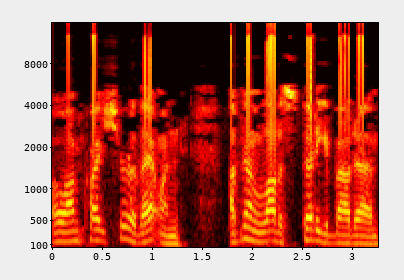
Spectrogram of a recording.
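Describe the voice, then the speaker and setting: A man with a Texas accent and ordinary pitch variation. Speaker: radio host. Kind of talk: interview. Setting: internet radio show.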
